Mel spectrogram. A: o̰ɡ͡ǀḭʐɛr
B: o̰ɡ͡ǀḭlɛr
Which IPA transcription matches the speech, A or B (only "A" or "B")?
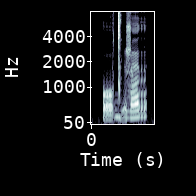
A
